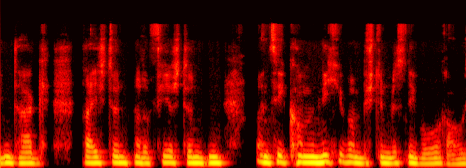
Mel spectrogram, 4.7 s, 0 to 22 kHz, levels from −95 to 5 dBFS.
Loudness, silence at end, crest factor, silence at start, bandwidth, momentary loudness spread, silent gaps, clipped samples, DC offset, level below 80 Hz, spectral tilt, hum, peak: -29 LUFS; 0 s; 14 dB; 0 s; 12.5 kHz; 9 LU; 0.75-0.82 s, 2.47-2.56 s; under 0.1%; under 0.1%; -78 dBFS; -7.5 dB/octave; none; -14 dBFS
